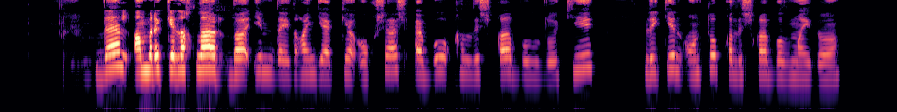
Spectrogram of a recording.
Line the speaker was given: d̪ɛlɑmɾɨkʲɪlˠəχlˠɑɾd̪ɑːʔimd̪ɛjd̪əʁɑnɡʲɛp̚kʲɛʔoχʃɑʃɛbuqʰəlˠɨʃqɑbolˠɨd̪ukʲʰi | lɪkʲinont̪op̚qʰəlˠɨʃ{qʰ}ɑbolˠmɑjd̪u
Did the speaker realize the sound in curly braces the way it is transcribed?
no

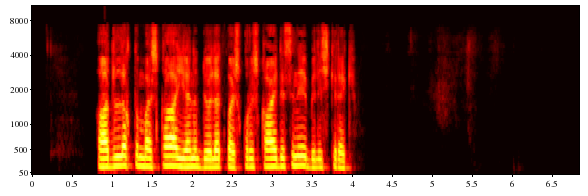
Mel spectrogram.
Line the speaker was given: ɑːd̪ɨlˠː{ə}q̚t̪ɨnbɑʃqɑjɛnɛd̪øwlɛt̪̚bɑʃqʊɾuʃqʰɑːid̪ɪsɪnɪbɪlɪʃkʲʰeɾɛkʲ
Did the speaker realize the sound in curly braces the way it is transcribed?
yes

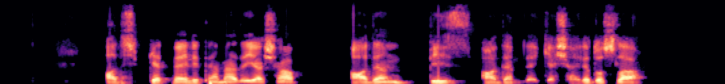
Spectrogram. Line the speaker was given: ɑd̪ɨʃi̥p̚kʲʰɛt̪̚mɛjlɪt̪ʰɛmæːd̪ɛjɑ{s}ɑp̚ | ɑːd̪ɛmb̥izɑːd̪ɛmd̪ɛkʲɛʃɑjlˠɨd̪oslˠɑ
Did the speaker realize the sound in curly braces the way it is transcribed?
no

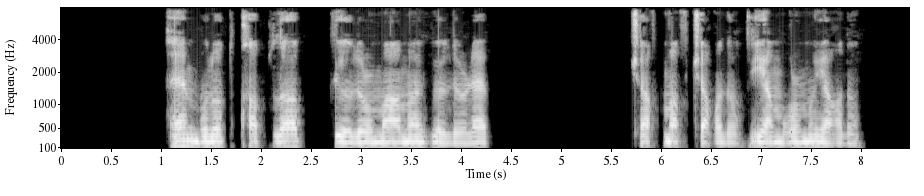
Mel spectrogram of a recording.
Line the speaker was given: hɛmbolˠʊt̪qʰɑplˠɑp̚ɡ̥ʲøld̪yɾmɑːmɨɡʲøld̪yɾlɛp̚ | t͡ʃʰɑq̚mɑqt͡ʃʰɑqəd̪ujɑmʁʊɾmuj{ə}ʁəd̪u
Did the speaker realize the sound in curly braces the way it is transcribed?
no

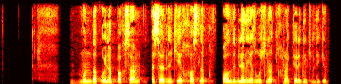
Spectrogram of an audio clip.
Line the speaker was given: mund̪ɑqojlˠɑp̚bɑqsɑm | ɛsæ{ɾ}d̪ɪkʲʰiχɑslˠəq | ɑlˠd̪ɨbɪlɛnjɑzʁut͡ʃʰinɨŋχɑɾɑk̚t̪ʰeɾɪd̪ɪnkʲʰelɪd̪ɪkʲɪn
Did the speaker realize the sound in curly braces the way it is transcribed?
yes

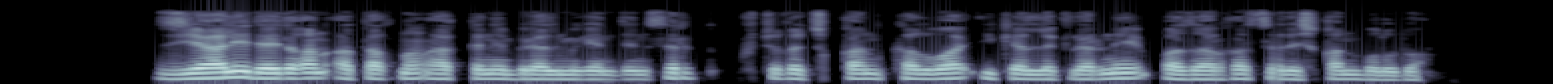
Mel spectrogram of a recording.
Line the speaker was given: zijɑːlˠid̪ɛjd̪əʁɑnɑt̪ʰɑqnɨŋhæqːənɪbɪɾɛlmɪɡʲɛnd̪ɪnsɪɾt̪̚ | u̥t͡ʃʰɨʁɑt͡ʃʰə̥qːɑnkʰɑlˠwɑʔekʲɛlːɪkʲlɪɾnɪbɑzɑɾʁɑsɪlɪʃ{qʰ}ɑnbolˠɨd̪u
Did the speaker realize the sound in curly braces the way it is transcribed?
no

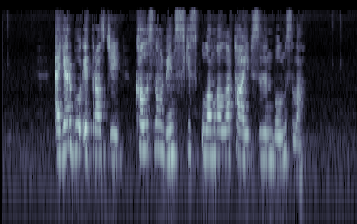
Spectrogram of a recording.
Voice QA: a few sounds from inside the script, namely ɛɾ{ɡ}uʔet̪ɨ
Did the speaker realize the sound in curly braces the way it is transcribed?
no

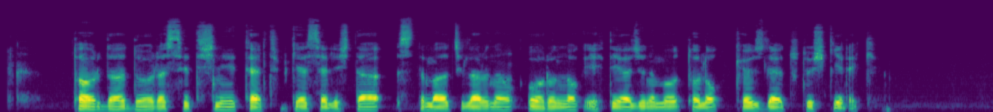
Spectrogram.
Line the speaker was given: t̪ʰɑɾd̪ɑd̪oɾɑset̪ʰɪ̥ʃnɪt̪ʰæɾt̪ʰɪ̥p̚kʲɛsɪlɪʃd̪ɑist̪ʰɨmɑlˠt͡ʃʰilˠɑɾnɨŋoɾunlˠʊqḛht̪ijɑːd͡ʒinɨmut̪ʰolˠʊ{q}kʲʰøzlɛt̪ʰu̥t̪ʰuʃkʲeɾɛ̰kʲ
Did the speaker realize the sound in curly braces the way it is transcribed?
yes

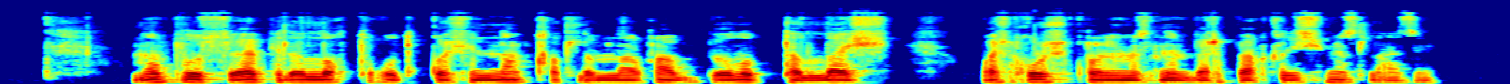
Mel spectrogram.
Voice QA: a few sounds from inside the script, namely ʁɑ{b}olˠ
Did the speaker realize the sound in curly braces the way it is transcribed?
yes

